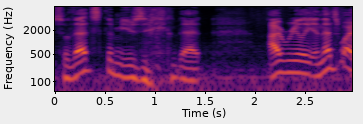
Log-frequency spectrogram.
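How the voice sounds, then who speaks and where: Using an ordinary speaking voice, a man with an American accent talks at a fairly quick pace with lively intonation. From Chicago area, Illinois. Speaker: rock musician. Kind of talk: casual chat. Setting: in a car.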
